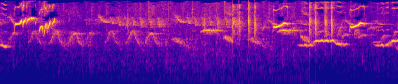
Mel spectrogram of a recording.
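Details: Lure sound of the brown-chested jungle flycatcher for trapping, with rapid bright whistled notes, quick up-and-down slurs and a few sharp rising whistles near the end.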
